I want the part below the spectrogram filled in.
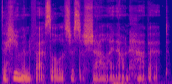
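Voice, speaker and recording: A woman voicing a seductive, ageless, possessive female vampire in an ASMR role-play, speaking in a soft, breathy whisper with slow, intimate teasing. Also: on the low side, little pitch movement, no echo, clean studio sound, full character voice. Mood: wistful.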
